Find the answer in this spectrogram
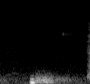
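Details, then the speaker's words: Severe aortic stenosis heard in the aortic area, right second intercostal space: fairly normal first heart sound into a rough crescendo systolic murmur, second heart sound almost inaudible with a slight gap where S2 should be. "now this is going to be severe aortic valve stenosis oops hang on a second all right you hear the difference so now first first heart sounds sort of okay second heart sounds pretty much inaudible and the amplitude of the murmur kind of accelerates as you get through towards the thing"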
